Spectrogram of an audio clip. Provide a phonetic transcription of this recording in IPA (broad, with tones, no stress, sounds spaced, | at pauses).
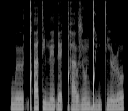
w ɵː˨ ǃʼ a˦ t i˨ m ɛ̃˨ ɗ ɛ˨ ǃʰ a˨ o̯ z õ˦ ɡ͡ǃ ĩ˨ b t ĩ˨ o̯ ɭ o˦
